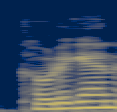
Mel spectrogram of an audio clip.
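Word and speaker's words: coatigan: or the code again code again is how you say it like the cardigan coat trend i shared this one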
